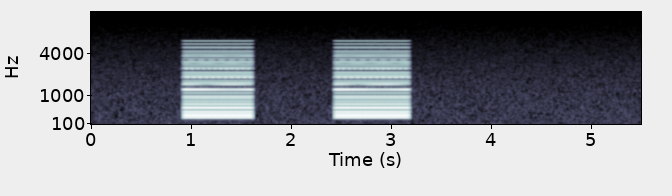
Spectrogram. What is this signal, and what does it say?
Train horn signal, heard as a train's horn. 2 short. On North American railways: a signal is acknowledged.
